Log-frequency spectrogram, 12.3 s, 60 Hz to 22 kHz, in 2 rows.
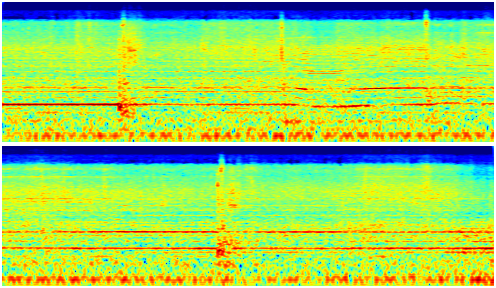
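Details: Concord 40 m Z-boom concrete pump plugged on prime: steady hydraulic drone at high revs with a heavy clunk every couple of seconds as the pump is reversed and run forward to clear mud in the line.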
